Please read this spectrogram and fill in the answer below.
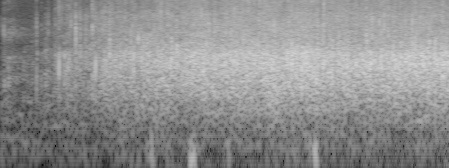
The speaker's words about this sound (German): Bitte begrüßt mit einem sehr, sehr herzlichen Applaus unsere drei Künstler von Übermorgen.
